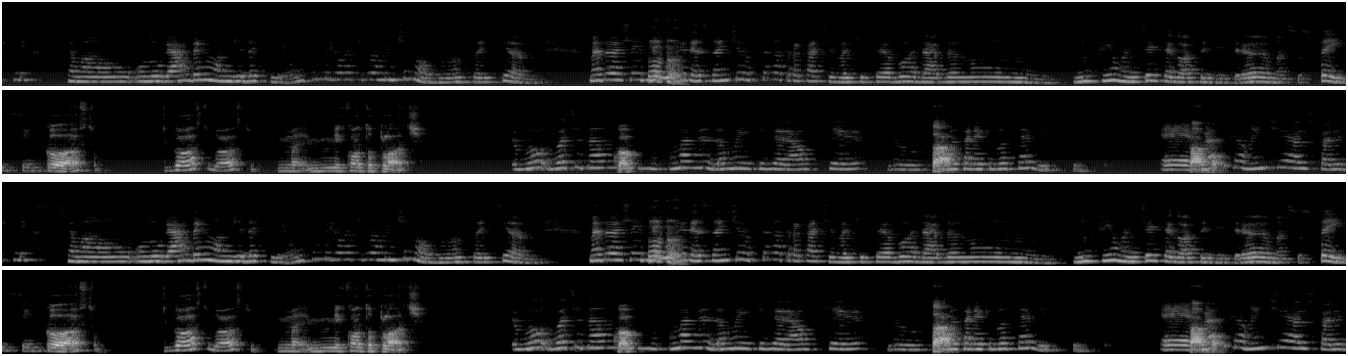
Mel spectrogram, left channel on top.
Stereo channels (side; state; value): left; noise; hum, 27 dB below the sound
